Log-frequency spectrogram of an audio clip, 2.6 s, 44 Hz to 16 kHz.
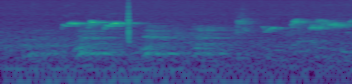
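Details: Red-whiskered bulbul giving its fighting song as a trapping lure, 14 December 2015: clear high whistled notes, a sharp click, then a rising, slurred warbled phrase.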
